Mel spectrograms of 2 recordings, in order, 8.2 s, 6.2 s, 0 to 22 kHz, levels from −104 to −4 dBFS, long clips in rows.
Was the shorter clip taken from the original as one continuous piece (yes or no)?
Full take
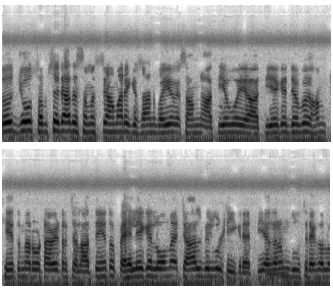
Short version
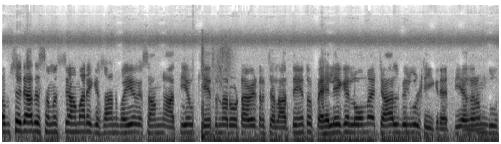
no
